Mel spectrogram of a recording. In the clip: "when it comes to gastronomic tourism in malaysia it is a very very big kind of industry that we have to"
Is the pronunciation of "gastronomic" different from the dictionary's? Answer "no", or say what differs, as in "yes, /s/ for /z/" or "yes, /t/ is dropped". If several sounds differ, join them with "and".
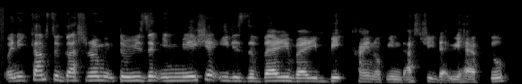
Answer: yes, /ɹ/ is dropped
